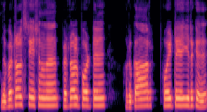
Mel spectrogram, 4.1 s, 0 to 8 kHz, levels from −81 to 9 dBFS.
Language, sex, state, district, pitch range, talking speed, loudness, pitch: Tamil, male, Tamil Nadu, Nilgiris, 185-195 Hz, 100 wpm, -12 LUFS, 195 Hz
